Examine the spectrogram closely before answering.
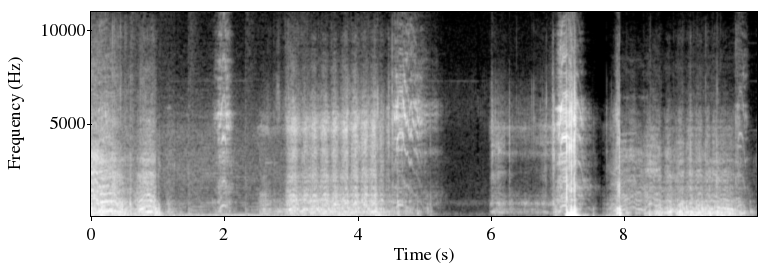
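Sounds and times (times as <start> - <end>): electric motor and gears whirring: 0.0 - 5.3, 6.0 - 10.0.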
